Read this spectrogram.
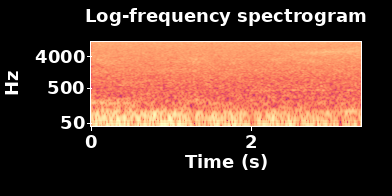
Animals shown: forest ambience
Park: Marsh-Billings-Rockefeller National Historical Park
